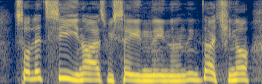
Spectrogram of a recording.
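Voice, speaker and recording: Man with a non-native accent, high pitch for a man, moderate pace, on a very clean recording with a silent background. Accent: non-native English speaker. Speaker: journalist and event moderator. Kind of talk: live event moderation. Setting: stage with live audience. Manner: halting, many fillers.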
